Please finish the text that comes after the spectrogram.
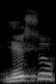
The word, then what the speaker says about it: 예수: 겁니다 자 우리가 흔히 예수 그리스도 라고 이렇게 묶어서 부르기도 하지만 2분의 이 존재의 이름은 예수 입니다 예수 예수 라고 하든 이 이름은 헬라어의 발음 이구요 가 그리스식 발음 이고요 원래 구약의 히브리어 에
